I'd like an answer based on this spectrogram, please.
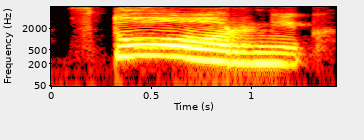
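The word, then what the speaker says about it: вторник: Ftornik. Tilde en la o. La v se lee como una ftornik.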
